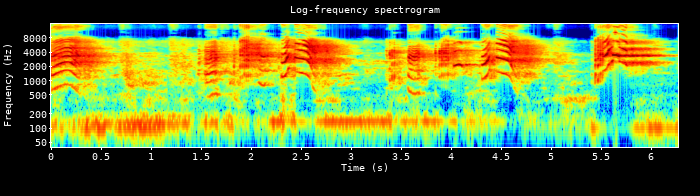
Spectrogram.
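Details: Pet Indian ringneck parakeet, playing and talking, chatters in squeaky, sliding, speech-like notes, some rising sharply, with a brief shrill squawk near the end over a low indoor hum.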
